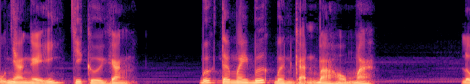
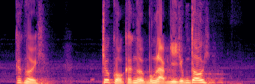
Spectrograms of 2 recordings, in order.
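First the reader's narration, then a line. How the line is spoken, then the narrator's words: Angry shouting. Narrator (Vietnamese): Hoàng giận dữ la hét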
